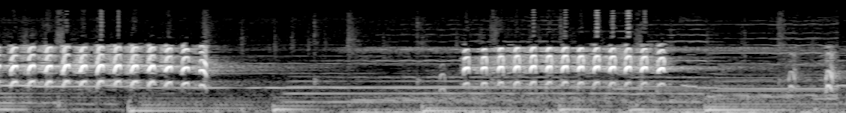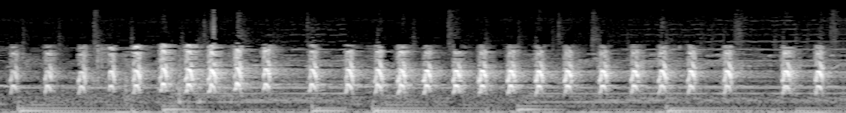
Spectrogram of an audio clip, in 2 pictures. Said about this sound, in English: The call sound of the pileated is similar to that of a smaller woodpecker, the northern flicker, but louder and kind of crazier.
